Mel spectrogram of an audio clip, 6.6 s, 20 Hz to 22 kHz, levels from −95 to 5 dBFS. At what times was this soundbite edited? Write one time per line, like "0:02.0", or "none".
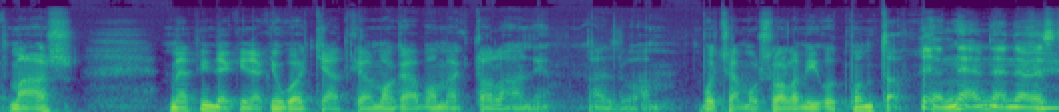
0:01.7
0:03.5
0:04.3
